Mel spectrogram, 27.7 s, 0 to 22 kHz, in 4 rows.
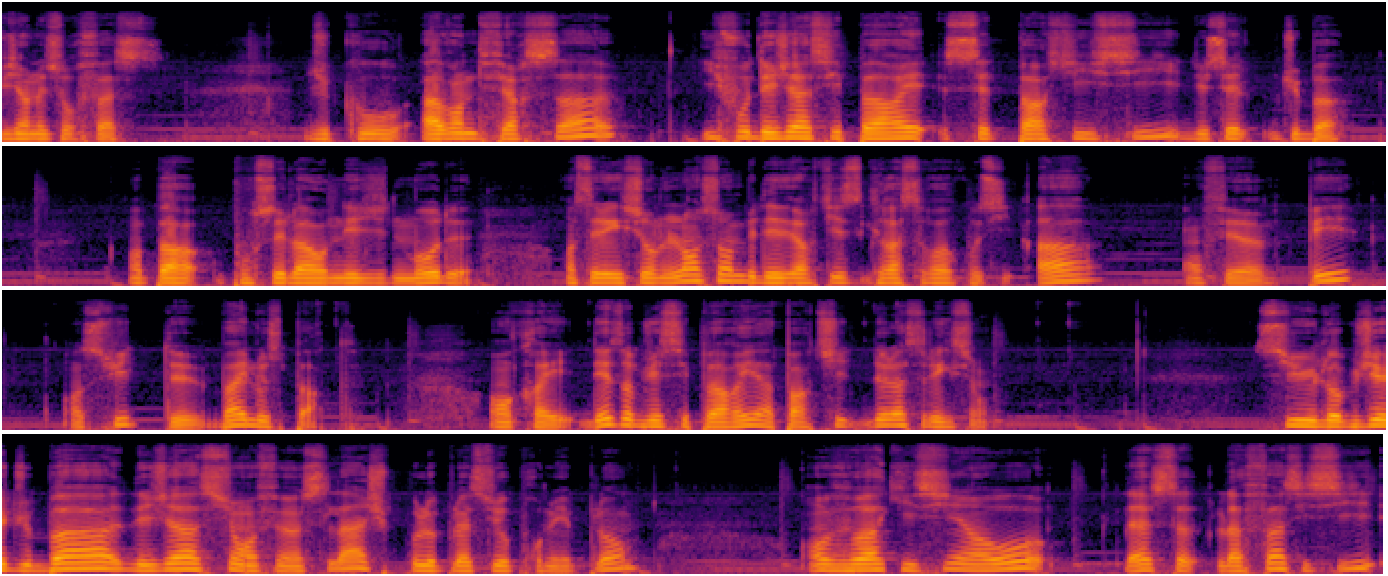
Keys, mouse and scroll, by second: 4.1 middle click, 4.6-5.3 scroll up 2, 5.3 right click, 5.8-7.6 middle drag, 7.6 Tab, 10.1 a, 13.4 p, 16.3 Tab, 16.7 right click, 17.5-19.9 right drag, 19.9 scroll down 1, 22.3 KP_Divide, 23.7-24.1 scroll down 4, 24.1 middle click, 25.0 scroll up 2, 26.3 scroll up 2, 27.1-27.6 middle drag.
